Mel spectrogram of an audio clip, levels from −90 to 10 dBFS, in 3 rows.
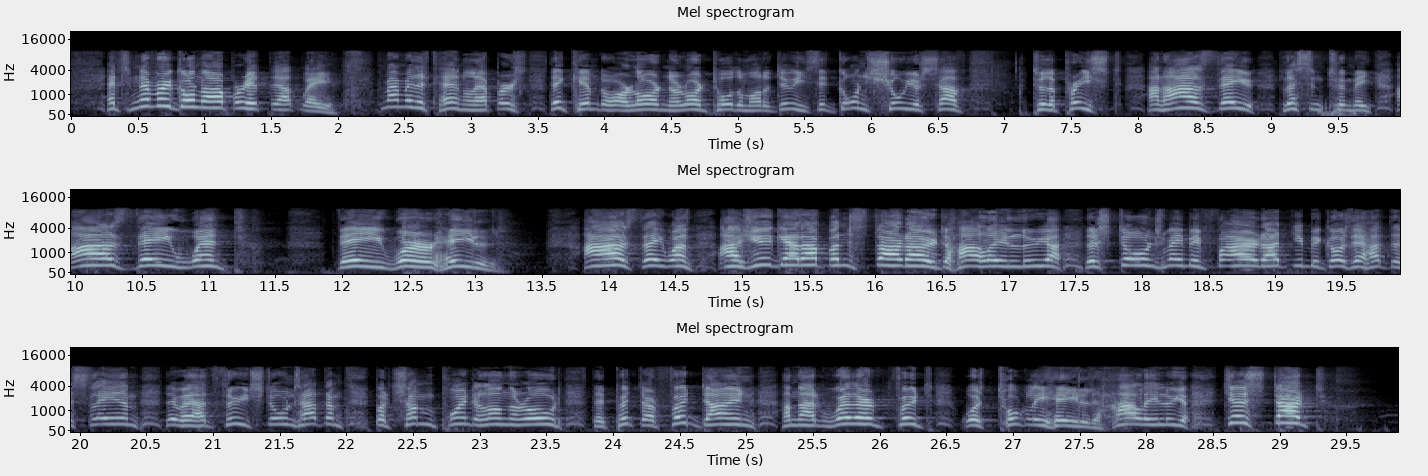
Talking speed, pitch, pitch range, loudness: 195 wpm, 270 Hz, 235-290 Hz, -18 LUFS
